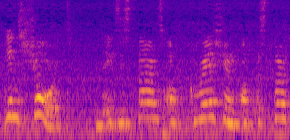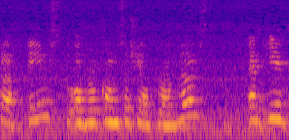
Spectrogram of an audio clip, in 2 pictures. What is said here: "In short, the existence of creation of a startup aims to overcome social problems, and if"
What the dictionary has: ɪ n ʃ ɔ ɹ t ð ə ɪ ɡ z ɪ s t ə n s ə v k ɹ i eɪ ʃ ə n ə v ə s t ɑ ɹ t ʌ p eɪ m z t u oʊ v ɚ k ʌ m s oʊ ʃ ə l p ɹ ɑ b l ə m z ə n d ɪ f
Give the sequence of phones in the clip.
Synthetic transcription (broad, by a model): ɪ n ʃ ɔ ɹ t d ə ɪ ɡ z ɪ s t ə n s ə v k ɹ i eɪ ʃ ə n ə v ə s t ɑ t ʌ f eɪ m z t u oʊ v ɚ k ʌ m s oʊ ʃ ə l p ɹ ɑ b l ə m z ə n d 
